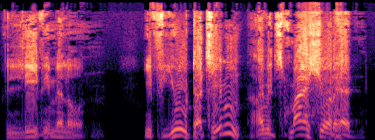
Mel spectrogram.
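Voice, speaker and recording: A man voicing a calm, commanding king disguised as a farmer in an audiobook story. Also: fairly low pitch, unhurried, breathy edge, dry recording, clean studio sound, exaggerated voice.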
